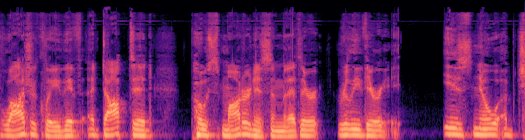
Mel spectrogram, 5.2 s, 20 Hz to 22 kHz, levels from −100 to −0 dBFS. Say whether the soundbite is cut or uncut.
cut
